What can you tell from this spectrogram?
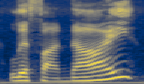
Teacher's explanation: the kamatz with a yud at the end of a word is the same as a patach plus a yud. It is the vowel sound I.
